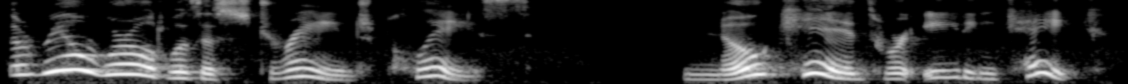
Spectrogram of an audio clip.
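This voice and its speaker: A woman reading a children's picture book aloud expressively, with dramatic pauses and emphasis on key words. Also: a little high, sing-song, warm tone, slightly rough. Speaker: storybook reader.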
